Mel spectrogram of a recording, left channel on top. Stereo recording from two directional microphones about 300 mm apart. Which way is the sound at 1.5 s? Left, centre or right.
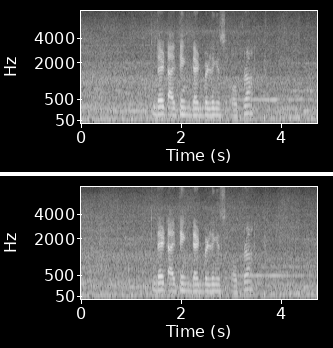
Centre.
